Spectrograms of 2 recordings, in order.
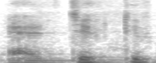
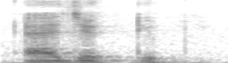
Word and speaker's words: adjective: অ্যাজেক্টিভ এটা অ্যাডজেক্টিভ কিন্তু নয়, অ্যাজেক্টিভ। ঠিক আছে, এখানে ডি এর উচ্চারণ সাইলেন্স থাকে।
